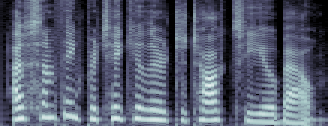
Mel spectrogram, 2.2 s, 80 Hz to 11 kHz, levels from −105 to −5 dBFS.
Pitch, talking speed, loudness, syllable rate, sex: 240 Hz, 220 wpm, -19 LUFS, 7.1 syllables/s, female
